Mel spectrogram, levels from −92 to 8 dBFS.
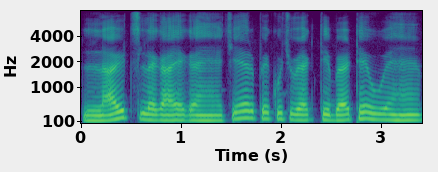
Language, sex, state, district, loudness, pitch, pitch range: Hindi, male, Jharkhand, Deoghar, -16 LUFS, 140 Hz, 135-160 Hz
